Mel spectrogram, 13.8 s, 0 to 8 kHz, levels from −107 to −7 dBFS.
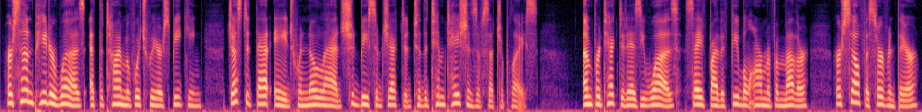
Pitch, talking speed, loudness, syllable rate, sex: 190 Hz, 195 wpm, -20 LUFS, 5.1 syllables/s, female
